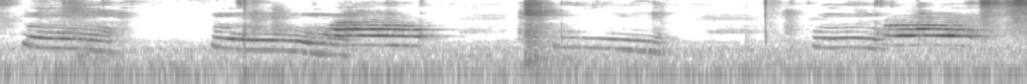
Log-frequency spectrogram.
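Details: A recovering cat is coaxed by playback of matching meows to move and give voice. Six long, falling meows trade back and forth, some rising at the start, with a short click near the middle and a low background hum.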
